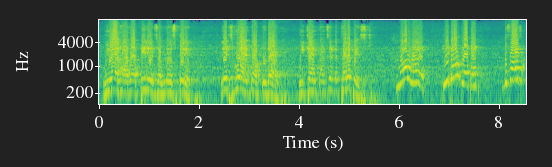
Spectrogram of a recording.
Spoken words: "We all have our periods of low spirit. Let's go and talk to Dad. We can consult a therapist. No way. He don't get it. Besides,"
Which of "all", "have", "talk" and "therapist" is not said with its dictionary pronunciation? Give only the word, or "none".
therapist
